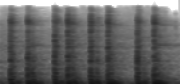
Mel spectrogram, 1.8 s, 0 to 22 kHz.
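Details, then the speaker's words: Can-Am X3 front driveline clunk persisting after all three axles were changed: driveshaft rocked by hand gives sharp metallic clunks in quick pairs from a failed, loose aftermarket Sandcraft carrier bearing. "so here's my sand craft jarir bearing I had installed and let's take a look see there's our noise my sand craft carrier bearing took a shot"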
